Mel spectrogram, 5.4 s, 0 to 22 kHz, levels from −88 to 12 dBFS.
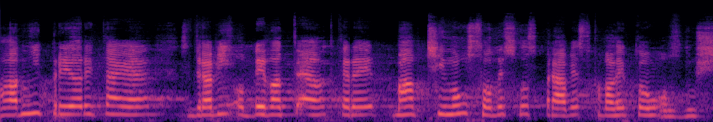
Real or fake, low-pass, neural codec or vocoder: fake; 14.4 kHz; codec, 44.1 kHz, 2.6 kbps, DAC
